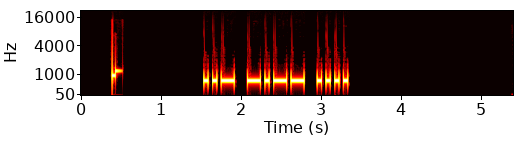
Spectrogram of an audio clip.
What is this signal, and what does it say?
Morse code, heard as a keyed tone, about 22 wpm, 700 Hz. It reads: UYH
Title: USA Call Sign Postfixes - 3 Letters 22wpm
